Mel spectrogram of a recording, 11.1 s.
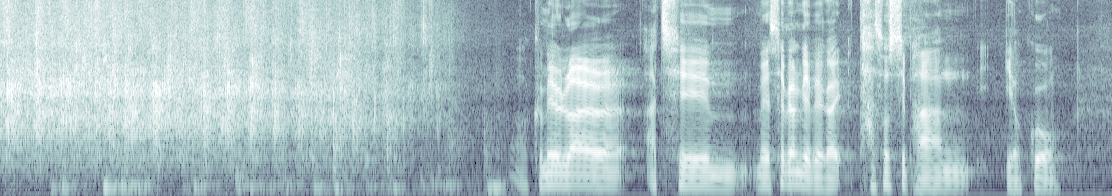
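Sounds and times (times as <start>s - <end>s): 
audience applause: 0.0s - 4.9s
speech: 5.4s - 10.7s.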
